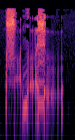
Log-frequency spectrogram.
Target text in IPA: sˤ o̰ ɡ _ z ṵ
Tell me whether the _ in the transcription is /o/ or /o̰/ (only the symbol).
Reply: o̰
